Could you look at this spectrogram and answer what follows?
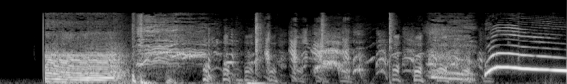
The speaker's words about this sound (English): Oh, it's like you have two distinct style of farts. You have the buzzsaw, like we just heard, and then like the popcorn popper style of fart.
